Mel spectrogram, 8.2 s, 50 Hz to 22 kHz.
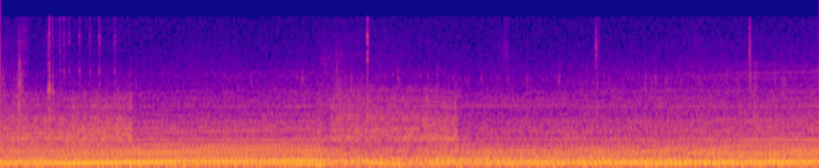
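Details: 2003 Subaru WRX, engine below 3000 rpm with clutch fully in: rough, gritty grinding over a deep steady drone; owner asks what causes the noise.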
